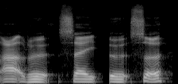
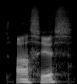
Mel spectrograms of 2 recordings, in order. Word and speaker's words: Arceus: Hakon says, basing this off the katakana of the Japanese version of the title, which is pronounced Aru-se-u-su, i.e. Arceus, if he wanted you to say it the other way, they'd use a syllable with a K sound in it, which is, yeah, fair point.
